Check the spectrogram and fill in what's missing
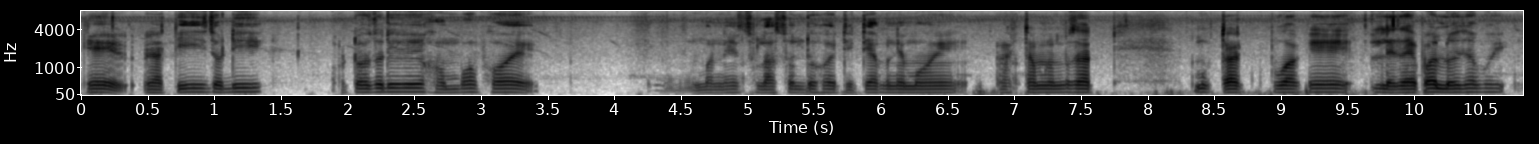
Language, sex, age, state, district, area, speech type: Assamese, male, 18-30, Assam, Dibrugarh, rural, spontaneous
